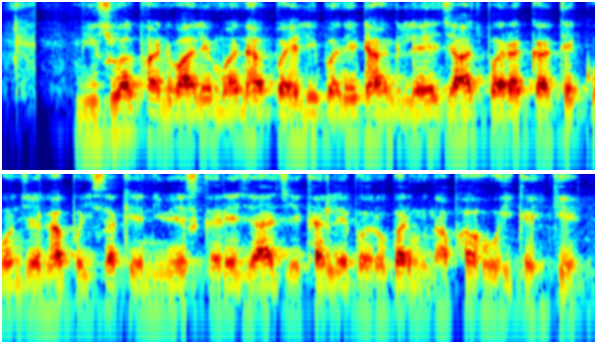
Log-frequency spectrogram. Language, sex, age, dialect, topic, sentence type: Chhattisgarhi, male, 18-24, Western/Budati/Khatahi, banking, statement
